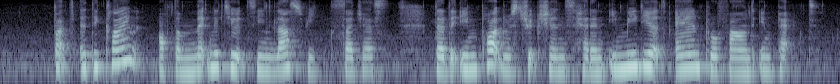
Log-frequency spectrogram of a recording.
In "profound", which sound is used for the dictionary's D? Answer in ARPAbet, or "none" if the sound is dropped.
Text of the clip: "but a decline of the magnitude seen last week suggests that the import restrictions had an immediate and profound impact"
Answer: D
